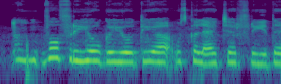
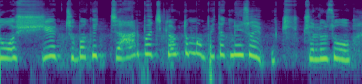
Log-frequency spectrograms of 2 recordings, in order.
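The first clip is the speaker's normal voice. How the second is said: startled; 7 semitones higher than usual. Acted. Shocked it's four a.m.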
